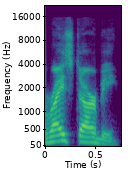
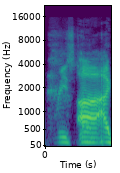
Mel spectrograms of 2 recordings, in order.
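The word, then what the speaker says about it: Rhys Darby: Rice Darby. Yeah. Well, it's actually Reese is how you pronounce his name. Reese Darby.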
